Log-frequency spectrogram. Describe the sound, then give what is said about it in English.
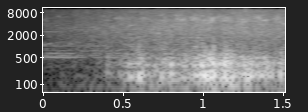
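Rushing rain and wind of a monsoon storm on the coast of Madagascar, an Indian Ocean island, a broad, loud roar that starts quieter and swells into a steady wash of noise. “A monsoon storm on the coast of an island in the Indian Ocean.”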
